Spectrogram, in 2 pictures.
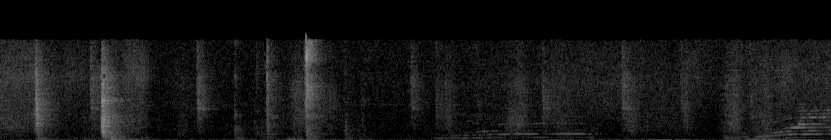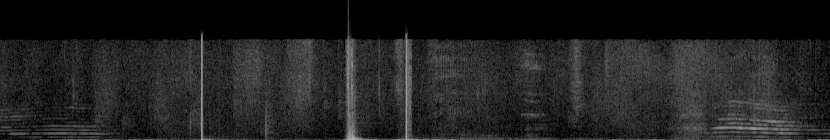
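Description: Several cats meow close by, three or four rising, wavering cries spread over a few seconds, mixed with soft thumps and handling noises and no talk.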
